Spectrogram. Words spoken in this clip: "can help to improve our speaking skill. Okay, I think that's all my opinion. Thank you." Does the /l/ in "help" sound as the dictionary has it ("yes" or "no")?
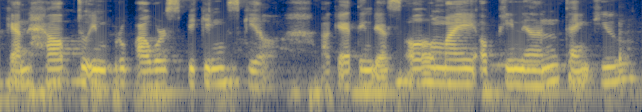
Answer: yes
